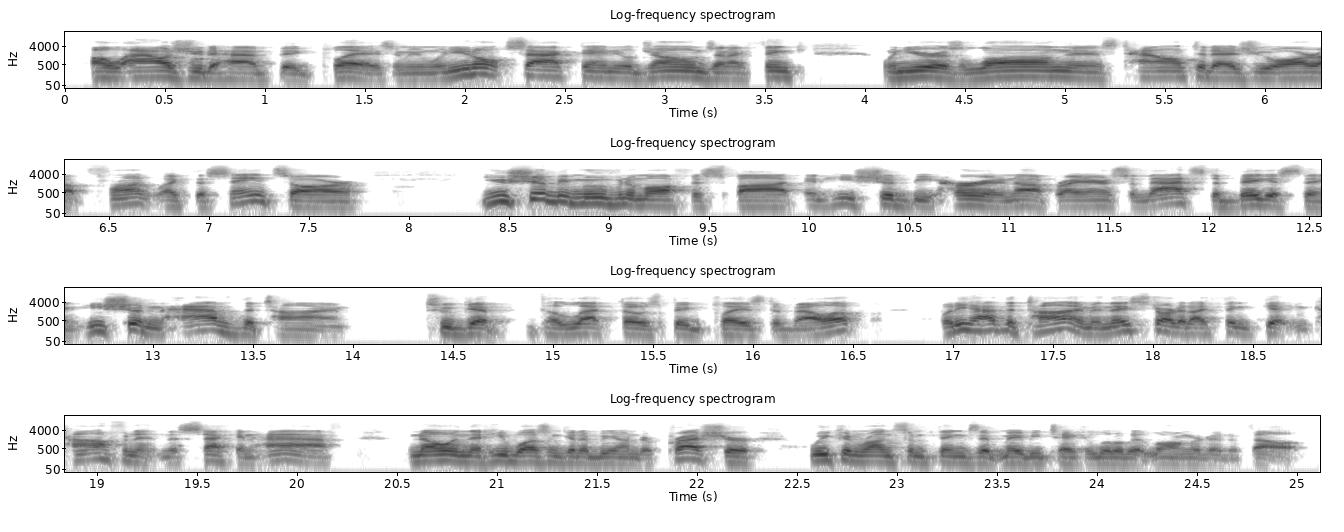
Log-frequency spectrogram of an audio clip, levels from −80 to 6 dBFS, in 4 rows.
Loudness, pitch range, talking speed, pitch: -25 LUFS, 110-130 Hz, 255 wpm, 115 Hz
